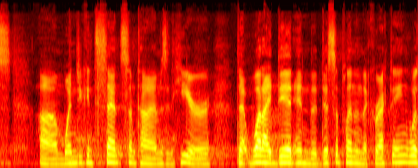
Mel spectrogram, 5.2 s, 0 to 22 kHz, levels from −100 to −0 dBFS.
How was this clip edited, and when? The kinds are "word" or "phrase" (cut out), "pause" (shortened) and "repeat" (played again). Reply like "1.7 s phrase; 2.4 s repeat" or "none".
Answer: 1.0 s phrase; 3.7 s word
